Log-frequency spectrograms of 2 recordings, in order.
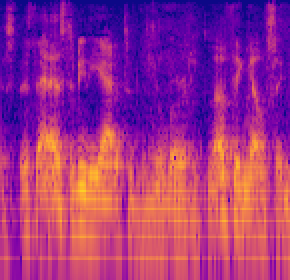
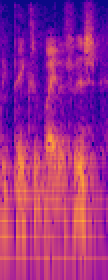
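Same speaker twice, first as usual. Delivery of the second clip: ordinary talk, nothing marked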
